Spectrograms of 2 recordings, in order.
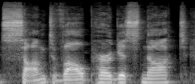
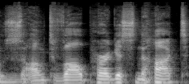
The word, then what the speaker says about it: Sankt Walpurgis Nacht: This is just a little thing, hopefully, but I said Sankt Walpurgis Nacht, when in German I believe the S should be pronounced as a Z, so Sankt Walpurgis Nacht.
